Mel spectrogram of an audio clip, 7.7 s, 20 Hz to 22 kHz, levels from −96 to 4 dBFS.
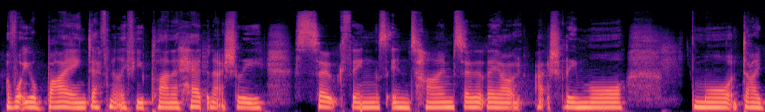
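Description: Around 2.02 to 2.07 s, right after "if you plan ahead", there's a short dropout from lost LE Audio frames. About 45 ms is missing, which fits six 7.5 ms frames, and the decoder fills the gap by repeating the last spectrum with scrambled phase, so you hear a brief noisy smear instead of the speech. It happens again, shorter (about 15 ms), at 3.60 to 3.62 s after "ahead and actually soak". The light coding underneath is likely LC3.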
